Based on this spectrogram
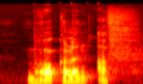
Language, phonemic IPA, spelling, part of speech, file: Dutch, /ˈbrɔkələ(n) ˈɑf/, brokkelen af, verb, Nl-brokkelen af.ogg
- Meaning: inflection of afbrokkelen: 1. plural present indicative 2. plural present subjunctive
